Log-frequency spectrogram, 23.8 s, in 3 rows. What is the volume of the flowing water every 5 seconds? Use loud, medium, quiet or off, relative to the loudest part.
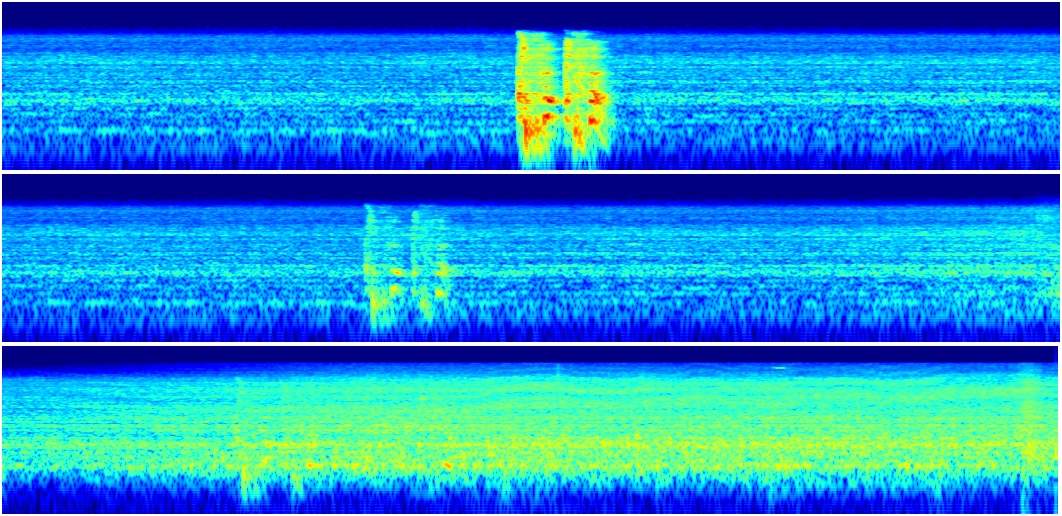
quiet, quiet, quiet, loud, loud.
